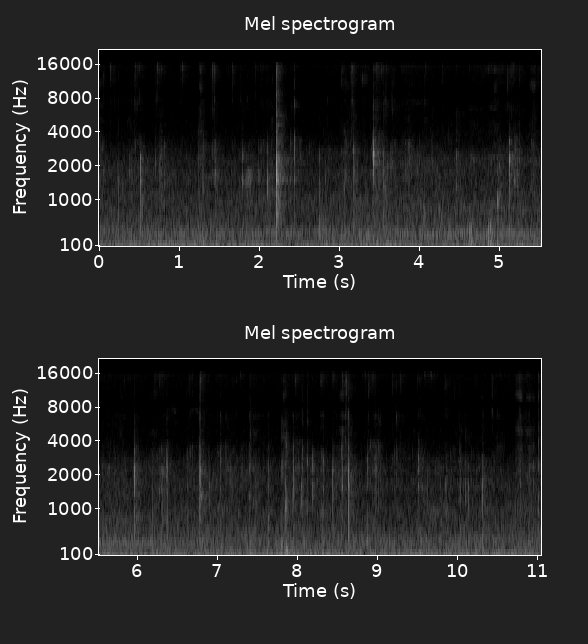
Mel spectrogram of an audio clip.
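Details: French Bulldog mother and daughter, Ume and Roku, both female, grinding on deer antler: steady faint scraping broken by crisp, isolated clicks every second or so.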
